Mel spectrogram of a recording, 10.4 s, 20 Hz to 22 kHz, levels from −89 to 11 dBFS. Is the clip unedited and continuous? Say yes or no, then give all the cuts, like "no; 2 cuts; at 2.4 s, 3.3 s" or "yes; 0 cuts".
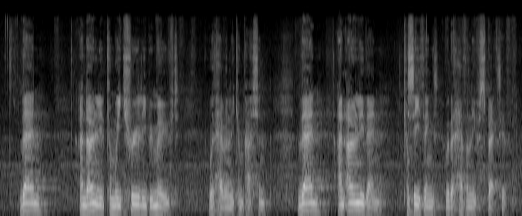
no; 2 cuts; at 2.1 s, 8.2 s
